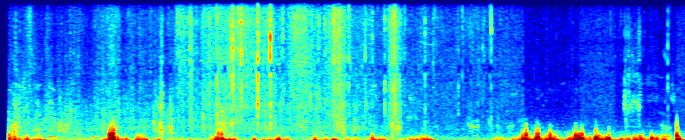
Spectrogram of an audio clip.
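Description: Indistinct voices with irregular knocks and rustles; busier toward the end.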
